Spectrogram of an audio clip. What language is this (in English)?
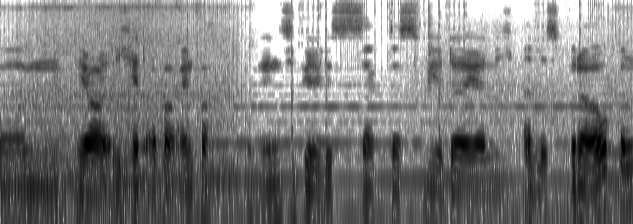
German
